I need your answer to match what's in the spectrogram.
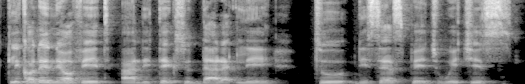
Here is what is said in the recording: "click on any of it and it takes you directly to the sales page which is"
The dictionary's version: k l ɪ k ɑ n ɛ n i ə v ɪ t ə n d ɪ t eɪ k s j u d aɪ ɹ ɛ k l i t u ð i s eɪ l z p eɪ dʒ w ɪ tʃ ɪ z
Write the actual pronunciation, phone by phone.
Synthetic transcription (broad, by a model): k l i k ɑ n ɛ n i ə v ɪ t ə n d ɪ t eɪ k s j u d aɪ ɹ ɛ k l i t u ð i s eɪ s p eɪ dʒ w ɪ tʃ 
